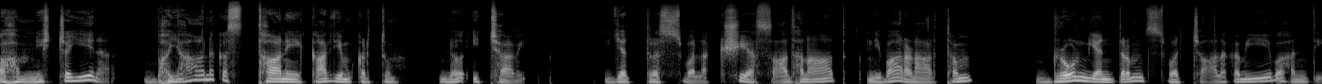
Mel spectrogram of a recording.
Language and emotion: Sanskrit, fearful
